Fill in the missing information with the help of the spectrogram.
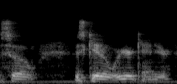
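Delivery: ordinary delivery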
